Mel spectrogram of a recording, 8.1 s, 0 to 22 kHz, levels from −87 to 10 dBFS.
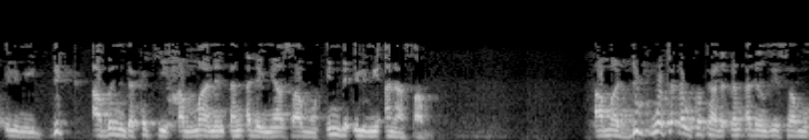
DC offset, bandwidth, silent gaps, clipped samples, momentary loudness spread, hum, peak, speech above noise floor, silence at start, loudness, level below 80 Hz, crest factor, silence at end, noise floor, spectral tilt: under 0.1%; 6.4 kHz; none; under 0.1%; 6 LU; none; 0 dBFS; 46 dB; 0 s; -13 LUFS; -50 dBFS; 14 dB; 0 s; -59 dBFS; -5.5 dB/octave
